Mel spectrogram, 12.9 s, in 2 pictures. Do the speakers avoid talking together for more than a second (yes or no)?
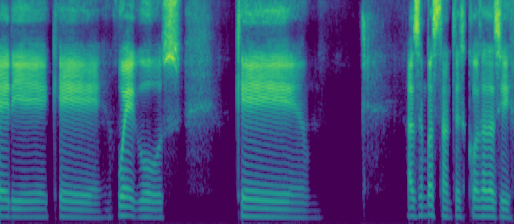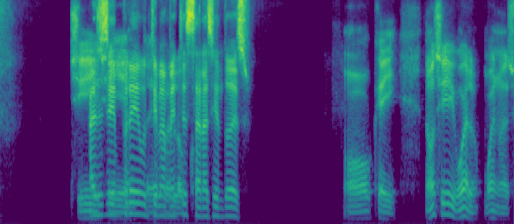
no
